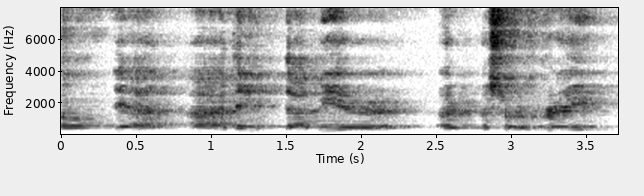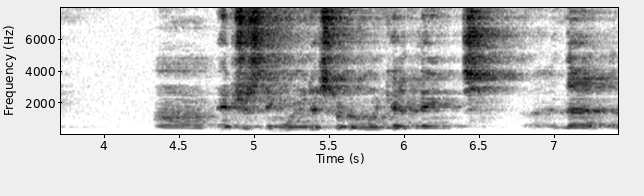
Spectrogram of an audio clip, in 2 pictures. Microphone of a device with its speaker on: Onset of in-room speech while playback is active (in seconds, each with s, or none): none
